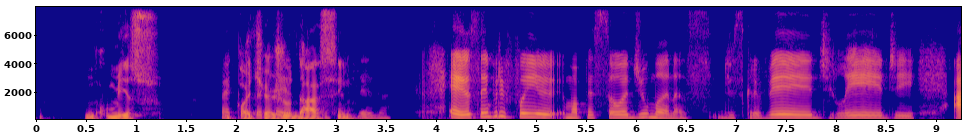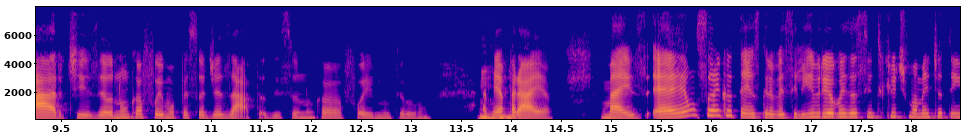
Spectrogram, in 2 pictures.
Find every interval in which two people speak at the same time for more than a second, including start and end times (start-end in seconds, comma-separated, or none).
1.9-3.2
